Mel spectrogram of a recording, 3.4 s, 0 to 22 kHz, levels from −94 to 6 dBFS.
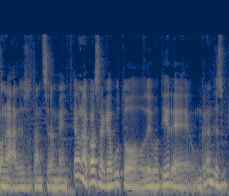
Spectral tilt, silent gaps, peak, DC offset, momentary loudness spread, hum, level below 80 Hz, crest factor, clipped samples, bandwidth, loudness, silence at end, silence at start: -6.5 dB/octave; none; -14 dBFS; under 0.1%; 6 LU; none; -50 dBFS; 18 dB; under 0.1%; 12 kHz; -32 LUFS; 0 s; 0 s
